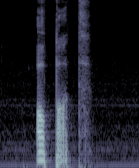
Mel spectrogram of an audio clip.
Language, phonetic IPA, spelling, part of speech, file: Polish, [ˈɔpat], opat, noun, Pl-opat.ogg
